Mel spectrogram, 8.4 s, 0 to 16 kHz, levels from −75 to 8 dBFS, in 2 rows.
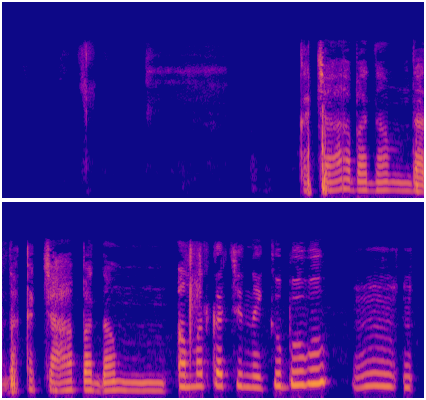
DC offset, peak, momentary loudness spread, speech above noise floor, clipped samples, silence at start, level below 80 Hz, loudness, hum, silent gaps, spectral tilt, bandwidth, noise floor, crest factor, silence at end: under 0.1%; -2 dBFS; 9 LU; 53 dB; under 0.1%; 0.8 s; -64 dBFS; -22 LUFS; none; none; -5.5 dB/octave; 8 kHz; -75 dBFS; 22 dB; 0.1 s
